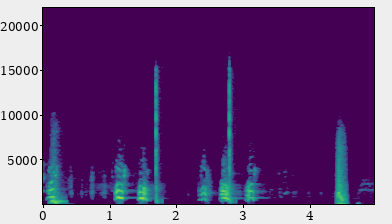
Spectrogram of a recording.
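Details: A dog gives single and paired sharp barks with gaps of silence between them, some with a whiny rising edge, and a final lower, harsher bark near the end.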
